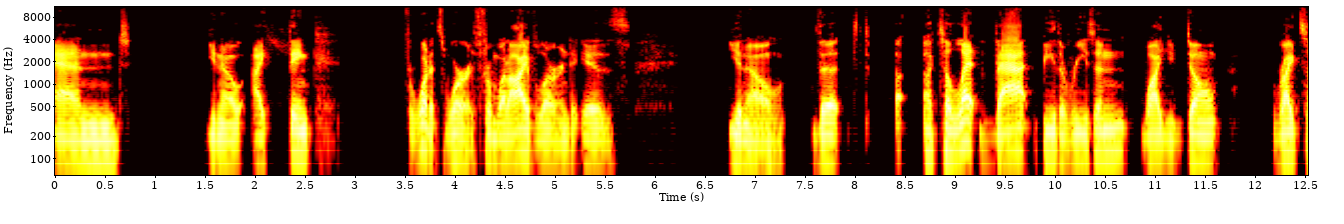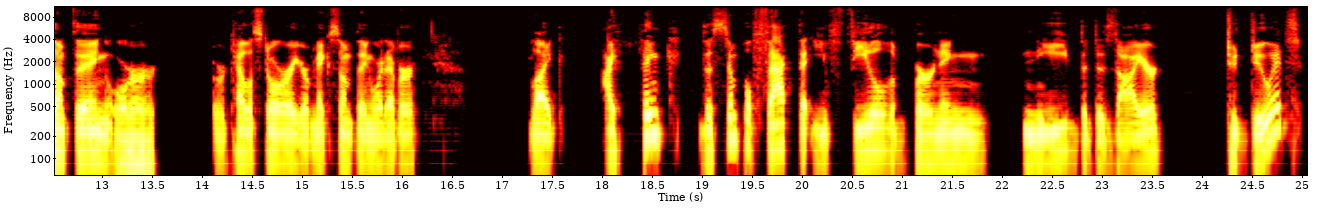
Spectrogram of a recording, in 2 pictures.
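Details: An adult male who has stuttered all his life; stuttering.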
